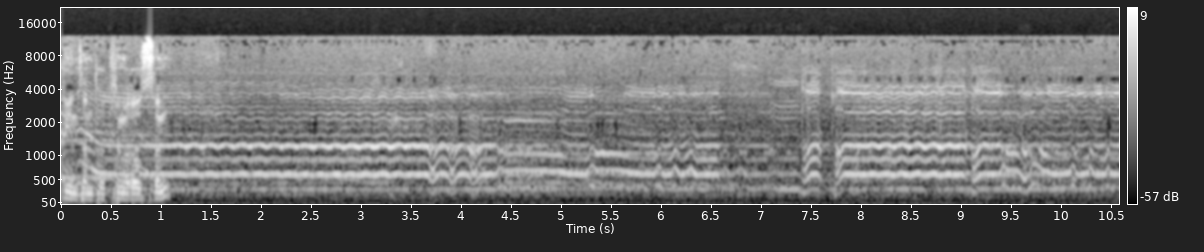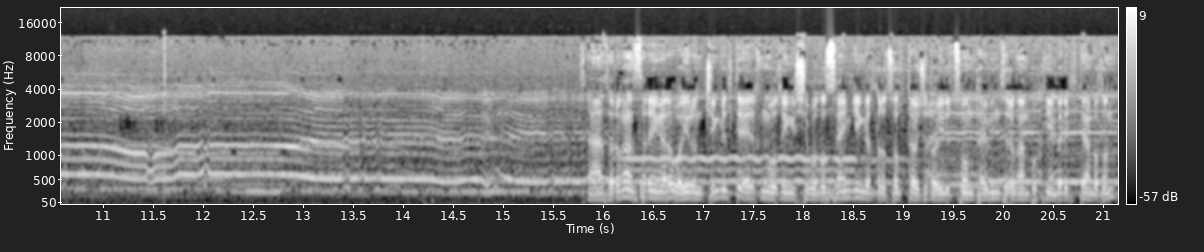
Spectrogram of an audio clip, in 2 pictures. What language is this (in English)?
Arabic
